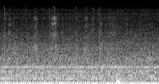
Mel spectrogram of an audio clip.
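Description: Faint scratching of a stylus writing on a tablet, over a steady faint whine and low electrical hum.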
